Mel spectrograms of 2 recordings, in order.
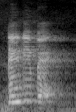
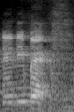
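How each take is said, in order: First: The name ends on a k sound. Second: The name ends with an added s sound. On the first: The speaker calls it right. "সঠিক নাম উচ্চারণ" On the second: The speaker calls it wrong. "আমরা কিন্তু বলি ডেনিম্যাক্স"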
